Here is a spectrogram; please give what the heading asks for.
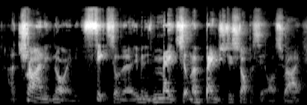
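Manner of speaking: ordinary talk, nothing marked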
